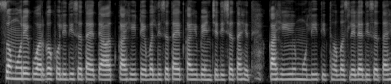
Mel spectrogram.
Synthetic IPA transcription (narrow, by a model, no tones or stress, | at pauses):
səmoɾekʋəɾɡəkʰoliːd̪isət̪aɦet̪ːjaʋat̪kaɦiːʈebəld̪isət̪aɦet̪kaɦiːbẽɳt͡ɕed̪isət̪aɦet̪kaɦiːmuliːt̪it̪ʰəbəsleljad̪isət̪aɦe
